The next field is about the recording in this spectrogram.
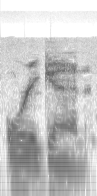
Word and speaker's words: Oregon: But some people say, when people say Oregon, or one of my favorites, Oregon, I always just say, pronounce it O-R-Y-G-U-N, Oregon, Oregon, like that.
